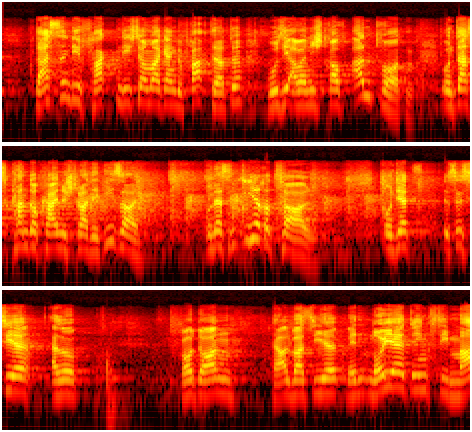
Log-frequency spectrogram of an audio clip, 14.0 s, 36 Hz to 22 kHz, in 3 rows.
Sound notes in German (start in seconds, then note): 9.3 Beifall bei der FDP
